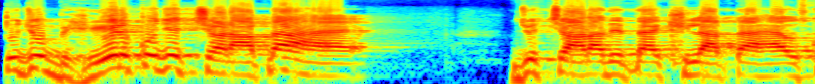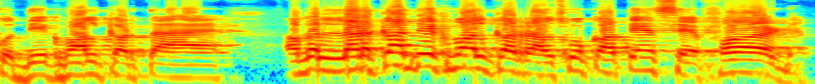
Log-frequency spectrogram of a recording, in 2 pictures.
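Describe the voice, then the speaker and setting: High-voiced man teaching English words. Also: fairly bright tone. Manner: chatty and playful, spells words letter by letter, drawls key words slowly. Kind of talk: classroom lesson explaining vocabulary.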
